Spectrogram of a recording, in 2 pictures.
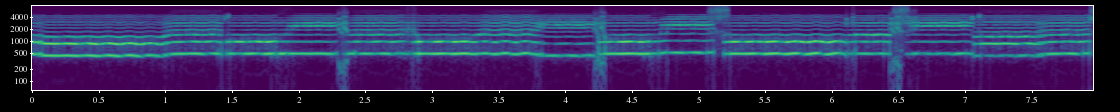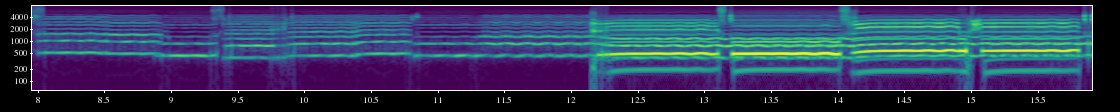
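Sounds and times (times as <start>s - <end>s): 
tenors singing a chant: 12.0s - 15.8s.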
